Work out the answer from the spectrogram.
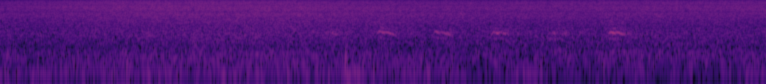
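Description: A bird calling outdoors, a run of about six short notes from about three seconds in until just past six seconds, over a steady background hiss.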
